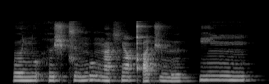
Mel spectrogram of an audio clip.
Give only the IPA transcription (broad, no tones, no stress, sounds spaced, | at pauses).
ɵ ɲ u h ɨ ʃ t͡s ʉ ŋ u ŋ ã ɬ ĩ qʼ ɨ t͡ʃ ʉː | j ĩː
